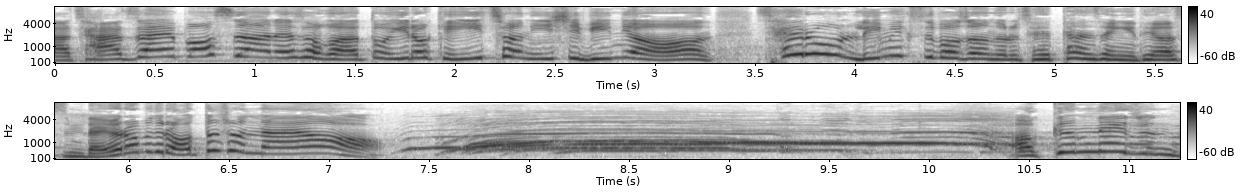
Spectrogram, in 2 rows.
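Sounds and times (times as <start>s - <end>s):
speech: 0.0s - 8.0s, 10.4s - 11.2s
crowd, audience cheering and shouting: 7.4s - 11.2s.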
